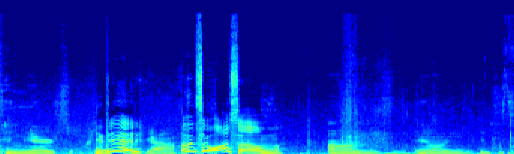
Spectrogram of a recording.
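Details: Adults in conversation; conversational speech.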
